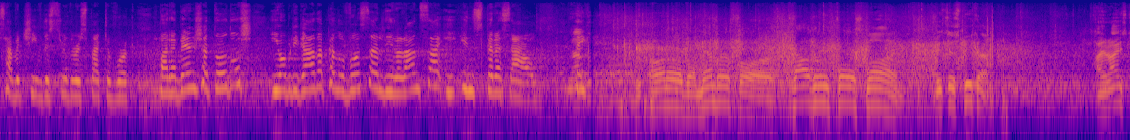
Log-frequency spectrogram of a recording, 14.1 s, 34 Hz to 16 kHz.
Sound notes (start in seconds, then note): 9.5 speaking alternate language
